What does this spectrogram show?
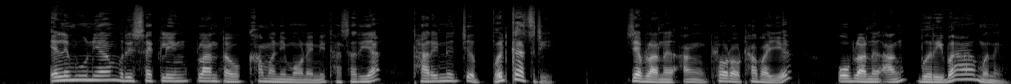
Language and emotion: Bodo, disgusted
